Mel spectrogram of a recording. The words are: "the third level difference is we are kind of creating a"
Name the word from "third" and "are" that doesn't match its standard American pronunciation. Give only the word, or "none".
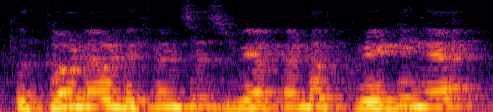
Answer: third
